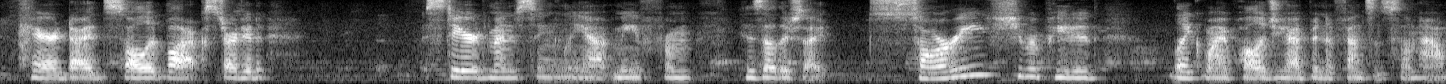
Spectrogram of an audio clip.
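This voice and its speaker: A woman talks with long, frequent pauses against noticeable background noise. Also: moderate pace. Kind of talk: reading aloud. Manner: halting.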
